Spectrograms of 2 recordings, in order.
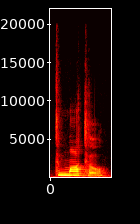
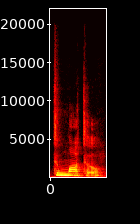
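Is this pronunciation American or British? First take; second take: British; British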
